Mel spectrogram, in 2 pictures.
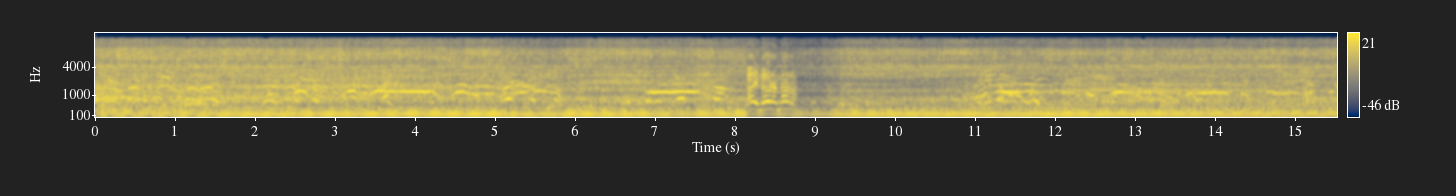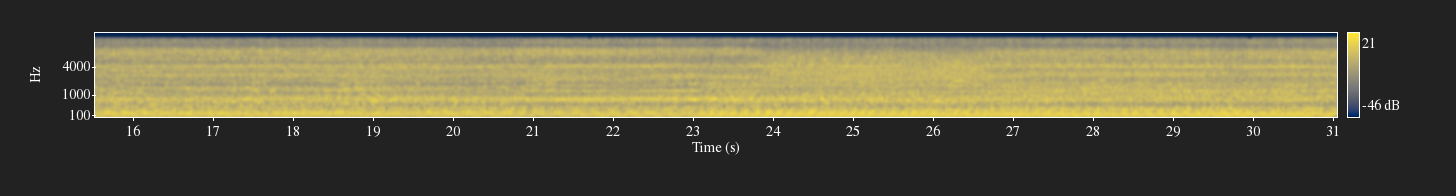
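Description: Sonalika GT20 compact tractor's diesel engine running steadily at a constant speed. About two-thirds of the way through, its note settles slightly lower.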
